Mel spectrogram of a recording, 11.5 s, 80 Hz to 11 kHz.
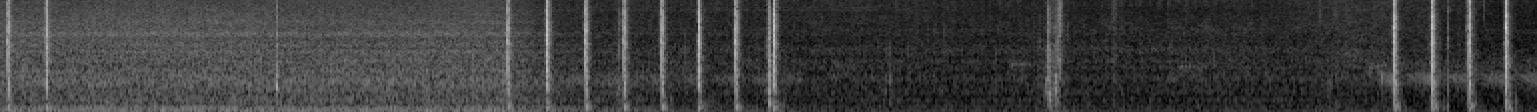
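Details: Constant loud clicking behind the glovebox near the cabin air filter on a 2013 Chrysler 200, even when parked for long periods: sharp, even clicks about 3.5 per second in bursts with quiet gaps; cause unknown.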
